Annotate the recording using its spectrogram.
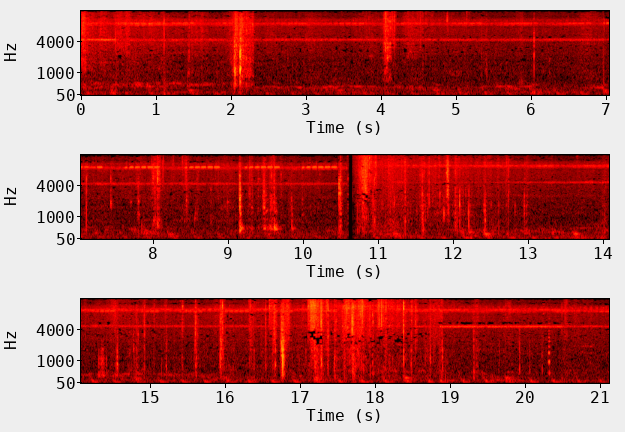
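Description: Steady high-pitched insect trill, pulsing briefly in the middle, over rustling and footsteps in dry brush, with a few sharp clicks, the loudest about two seconds in and again near the end.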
